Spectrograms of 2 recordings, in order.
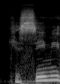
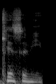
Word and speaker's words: Kissimmee: friend noah down to kissimmee florida yeah i'm not kissing me do not say kissing me did i say it right it's easy you see me yeah he's like good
